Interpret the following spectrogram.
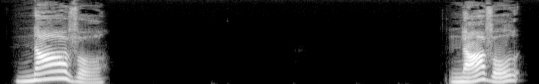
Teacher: novel has two syllables and the stress is on the first one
